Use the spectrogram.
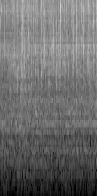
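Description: Toilet tank refilling after a repair, the supply tube aimed against the inside wall of the overflow tube to quiet it: a steady, continuous hiss of running water close by, with no voices.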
